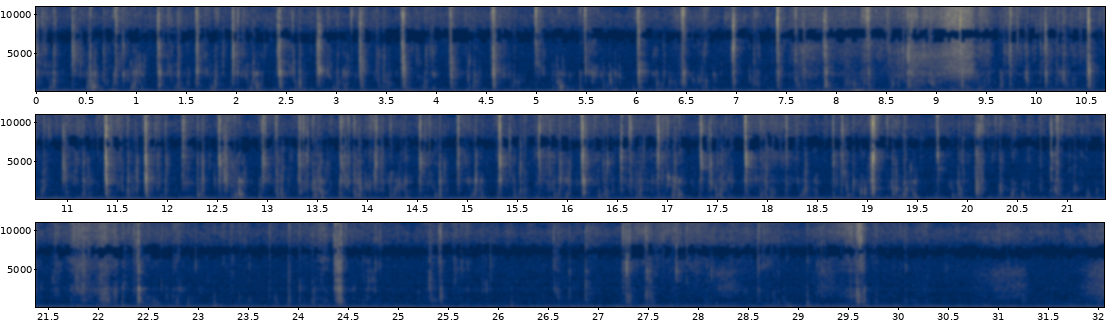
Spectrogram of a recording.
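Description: A one-month-old puppy lapping milk from a bowl: rapid, irregular wet tongue clicks, thinning out over the last third, over a steady low hum.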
